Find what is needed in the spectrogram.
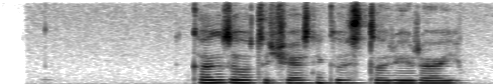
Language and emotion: Russian, neutral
